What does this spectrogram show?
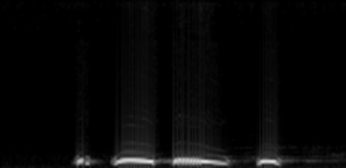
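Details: Spotted dove lure bird cooing and calling. It gives four low, hollow coos over about two seconds: a short opening note, two longer drawn-out coos, then a brief final hoot. The background is quiet.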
